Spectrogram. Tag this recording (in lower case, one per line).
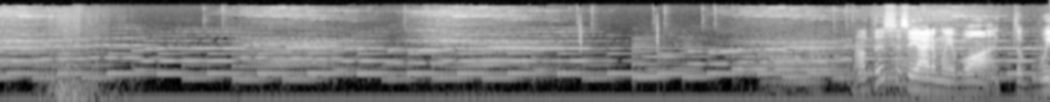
speech
inside a small room
music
